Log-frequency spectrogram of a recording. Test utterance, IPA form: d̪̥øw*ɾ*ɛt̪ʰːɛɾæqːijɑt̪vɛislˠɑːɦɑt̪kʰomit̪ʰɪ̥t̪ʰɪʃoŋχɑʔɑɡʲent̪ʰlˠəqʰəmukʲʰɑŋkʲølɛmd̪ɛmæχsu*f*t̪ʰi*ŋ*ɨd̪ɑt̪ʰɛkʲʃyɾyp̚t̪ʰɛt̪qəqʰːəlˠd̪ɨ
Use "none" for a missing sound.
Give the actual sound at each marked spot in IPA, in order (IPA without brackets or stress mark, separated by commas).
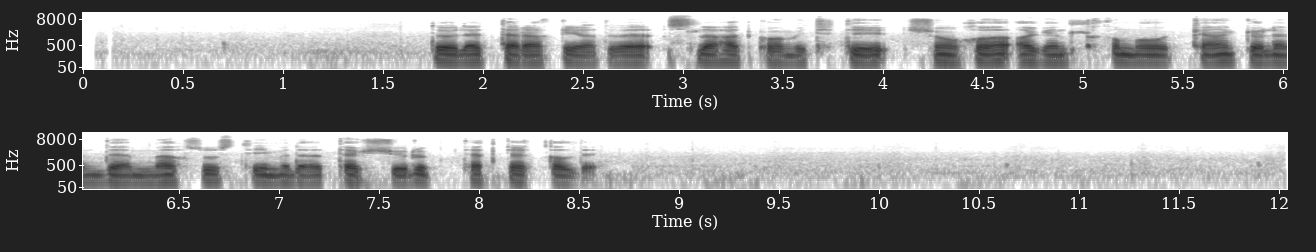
l, s, m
